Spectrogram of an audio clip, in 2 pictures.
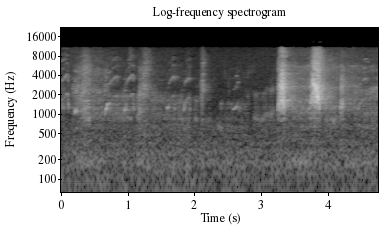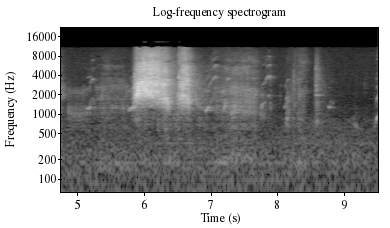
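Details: Raccoon calling with a few scratchy, breathy bursts, two close together near the middle and a louder, longer rasping burst later, separated by quieter gaps over constant background hiss.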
